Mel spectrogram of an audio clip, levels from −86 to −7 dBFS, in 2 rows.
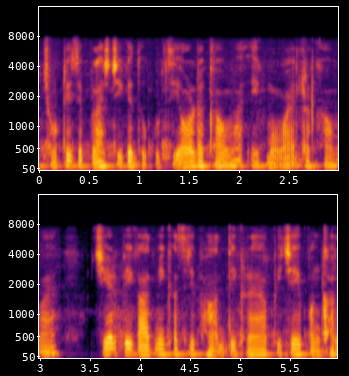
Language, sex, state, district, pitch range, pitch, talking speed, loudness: Hindi, male, Bihar, Katihar, 100-120 Hz, 110 Hz, 290 wpm, -20 LUFS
